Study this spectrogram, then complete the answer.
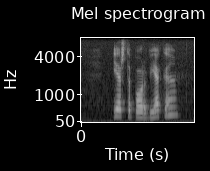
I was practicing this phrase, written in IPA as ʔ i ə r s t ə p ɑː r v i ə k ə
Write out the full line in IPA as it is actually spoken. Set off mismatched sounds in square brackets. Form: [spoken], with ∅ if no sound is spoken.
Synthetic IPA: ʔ i ə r s t ə p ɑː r v i ə k ə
